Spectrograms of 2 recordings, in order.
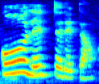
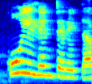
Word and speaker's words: Coelenterata: इसकी pronunciation आप जरूर देखें. कोलेंटेरेटा. Many of you will read it like coelenterata, but it is not the correct one.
